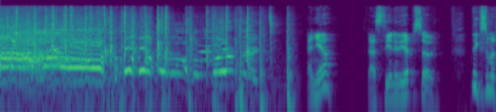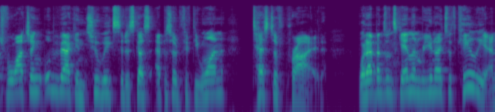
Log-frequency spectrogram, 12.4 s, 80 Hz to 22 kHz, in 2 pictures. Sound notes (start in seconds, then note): 2.7 yelling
